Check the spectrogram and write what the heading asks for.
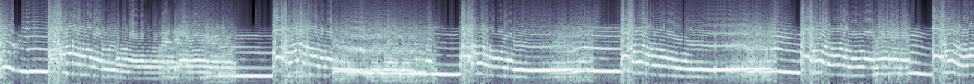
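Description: Wire fox terrier howling in excitement at its owner coming home: about five long, drawn-out howls one after another, each starting high and sliding down in pitch, with short breaks between.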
